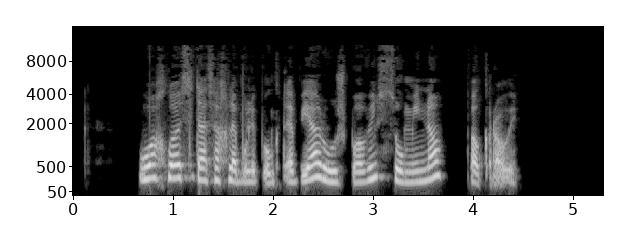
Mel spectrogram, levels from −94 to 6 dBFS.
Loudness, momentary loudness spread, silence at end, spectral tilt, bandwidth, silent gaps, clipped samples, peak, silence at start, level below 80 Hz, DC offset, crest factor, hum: -15 LUFS; 7 LU; 0.9 s; -6.5 dB/octave; 11 kHz; 3.75-3.94 s; under 0.1%; 0 dBFS; 0.65 s; -66 dBFS; under 0.1%; 16 dB; none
